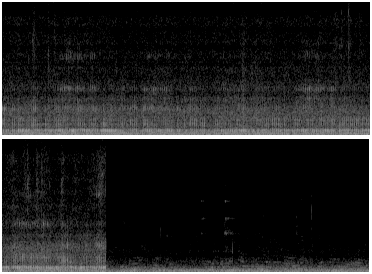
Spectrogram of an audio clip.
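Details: Istanbul street mother cat purring to her kittens, a continuous low pulsing rumble that drops sharply in loudness about two-thirds through, continuing softer to the end.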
